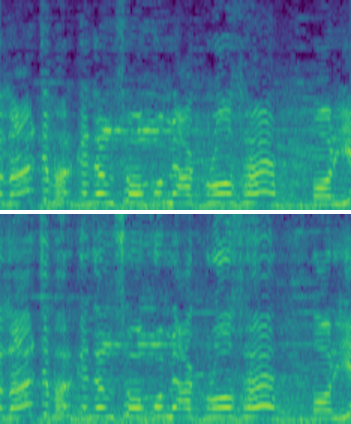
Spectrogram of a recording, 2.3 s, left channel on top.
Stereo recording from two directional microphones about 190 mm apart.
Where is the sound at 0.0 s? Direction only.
15° right (ahead or behind).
